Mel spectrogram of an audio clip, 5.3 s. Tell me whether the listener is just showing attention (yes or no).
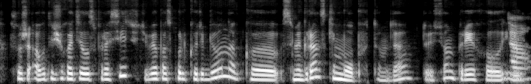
yes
